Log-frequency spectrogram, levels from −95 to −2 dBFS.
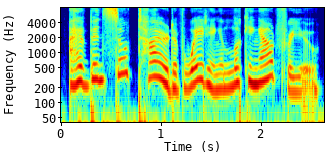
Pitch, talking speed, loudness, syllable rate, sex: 250 Hz, 275 wpm, -16 LUFS, 6.3 syllables/s, female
